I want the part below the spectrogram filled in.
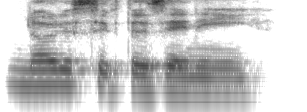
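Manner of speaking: settled meditation-guide delivery; guided mindfulness. Shown as a demonstration. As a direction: ease them into stillness, leaving space between phrases. Leads mindfulness check-in.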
